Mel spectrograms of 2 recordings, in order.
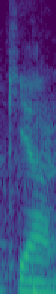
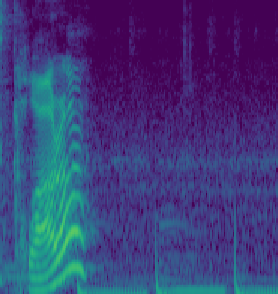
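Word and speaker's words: Klara: plus hp all right that's an ellen kiara not an i wha oh it's clara wait is it have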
